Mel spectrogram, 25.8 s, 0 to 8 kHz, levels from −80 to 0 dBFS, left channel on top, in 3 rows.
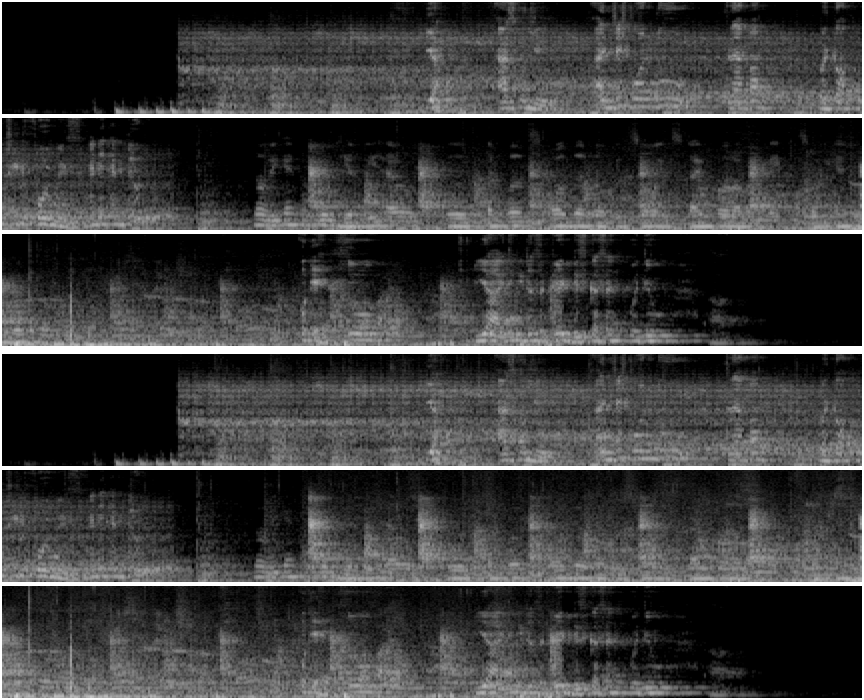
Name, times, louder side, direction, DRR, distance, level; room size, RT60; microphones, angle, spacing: voice 1, 1.5-2.1 11.1-18.1 21.6-22.0, left 2 dB, 70° left, 10 dB, 1.0 m, -35 dB
sound 1, 1.7-10.3, right 2 dB, 25° right, 3.4 m, -38 dB
sound 2, 2.1-20.7, right 1 dB, 45° right, 1.8 m, -42 dB
voice 2, 3.9-4.7 4.9-5.6 5.9-6.9 7.2-7.7 8.1-10.1 20.2-21.0 21.9-24.5, left 1 dB, 20° left, 6 dB, 5.0 m, -32 dB
sound 3, 11.6-22.8, right 3 dB, 85° right, 0.9 m, -33 dB
29.5 x 27.5 x 5.2 m, 1.1 s
head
